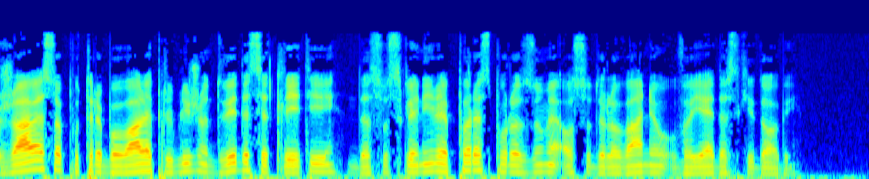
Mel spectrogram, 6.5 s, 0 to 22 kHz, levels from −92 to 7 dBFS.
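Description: Throughout, the speech sounds watery and swirly, with nothing above 11.2 kHz, likely from MP3 compression starved of bits, fitting a bitrate near 48 kbps.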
